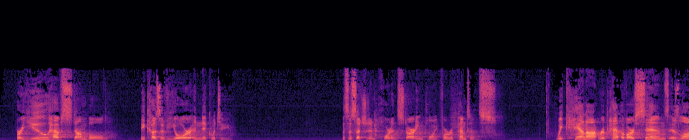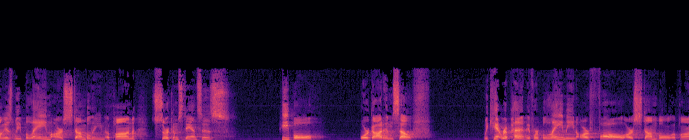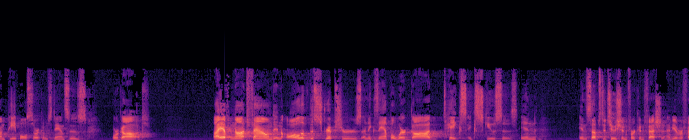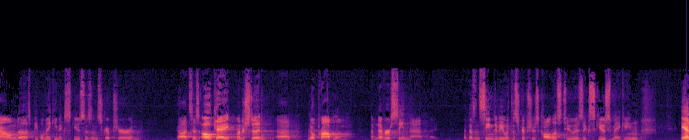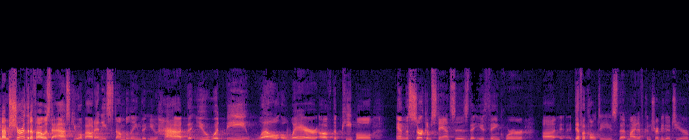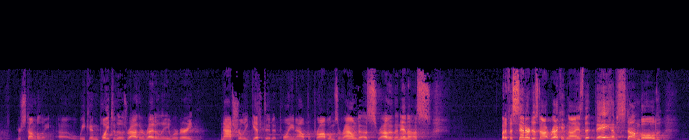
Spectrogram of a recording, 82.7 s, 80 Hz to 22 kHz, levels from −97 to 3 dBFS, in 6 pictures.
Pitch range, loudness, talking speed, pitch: 110-170 Hz, -25 LUFS, 130 wpm, 140 Hz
